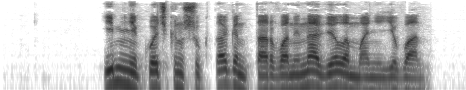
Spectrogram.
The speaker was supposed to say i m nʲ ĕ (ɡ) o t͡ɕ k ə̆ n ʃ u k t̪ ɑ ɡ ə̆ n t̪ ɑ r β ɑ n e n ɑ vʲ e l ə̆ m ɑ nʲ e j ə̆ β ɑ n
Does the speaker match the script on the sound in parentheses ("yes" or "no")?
no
